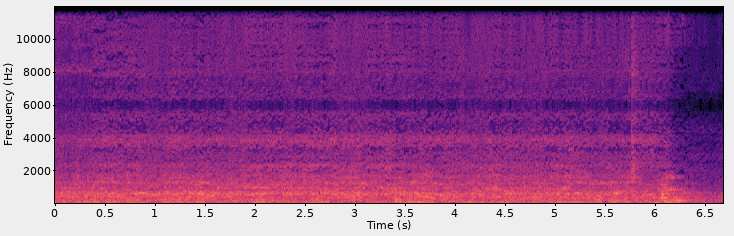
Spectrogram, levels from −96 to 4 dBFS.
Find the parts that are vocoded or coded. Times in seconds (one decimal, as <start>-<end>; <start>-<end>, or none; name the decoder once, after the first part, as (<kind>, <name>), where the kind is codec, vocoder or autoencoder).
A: 0.5-4.5 (codec, SNAC); 5.0-6.3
